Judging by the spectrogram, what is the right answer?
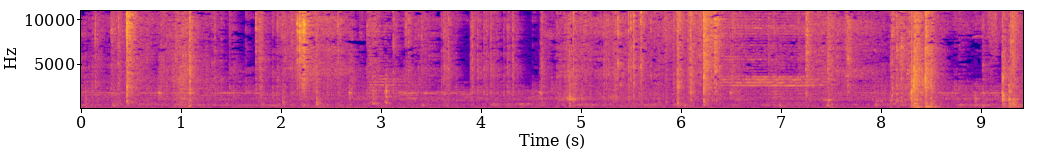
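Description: Cardboard retail box being handled and opened by hand: paper flaps rustling and the inner card sleeve sliding out, with scattered clicks and scrapes and a louder knock about eight seconds in.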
